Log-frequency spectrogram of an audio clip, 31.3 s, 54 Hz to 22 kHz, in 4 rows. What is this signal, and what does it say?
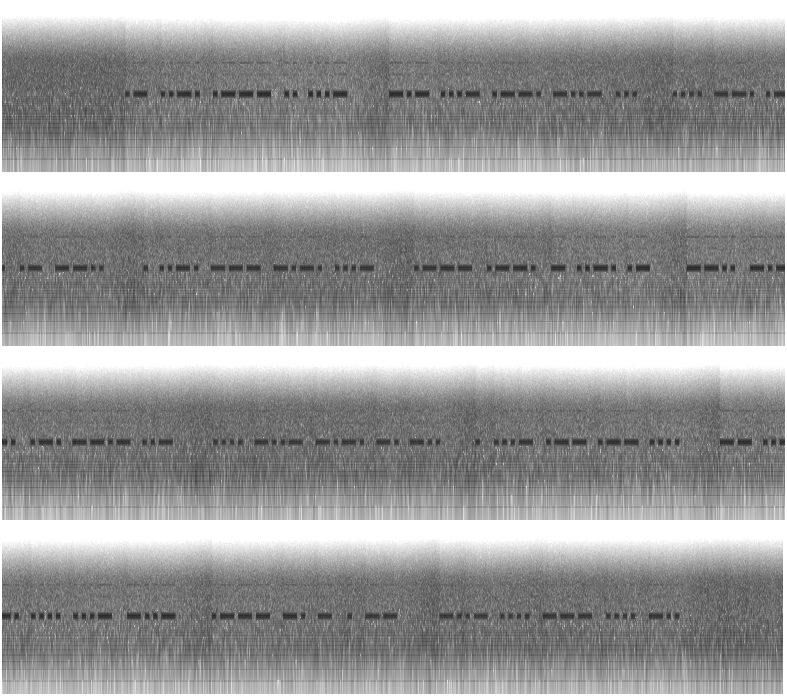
Morse code, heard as a keyed tone, hand-sent with a paddle, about 29 wpm, 850 Hz, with radio static. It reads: AFJIV KVPXS HGAAZ EFOCV JPTFA ZCRQU HXCND EVWWH MFHVX JNTEM XHOHD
